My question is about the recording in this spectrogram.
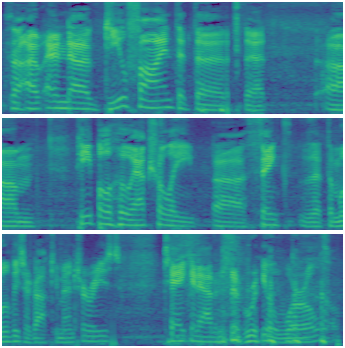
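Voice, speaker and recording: Bright-voiced man rambling on radio. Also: medium pitch, measured pace, a little hiss or hum, low-quality recording. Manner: rambling, fillers and restarts. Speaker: radio co-host. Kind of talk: casual talk show question.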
